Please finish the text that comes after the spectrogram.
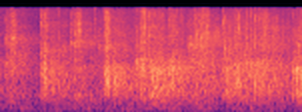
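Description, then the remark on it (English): A brief, thin patch of weak applause from a church audience during a sermon: a few scattered hands clapping unevenly at a modest level, with a faint murmur of voices beneath. “That was a kind of a weak applause, but I completely understand.”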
